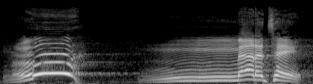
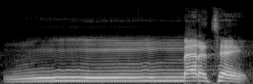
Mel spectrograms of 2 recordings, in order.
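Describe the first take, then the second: First: Sudden high loud "Mm" like a cow's moo before "meditate"; a loud mooing "Mm" leading into "meditate"; high loud moo then word. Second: Low hummed moo into meditate; a low cow hum leading into "meditate"; hummed moo then word. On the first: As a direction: jump way up on "Mm", then say "meditate" plainly. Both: Shown as a demonstration. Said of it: "I say it like this".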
